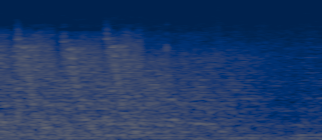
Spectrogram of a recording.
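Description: A laser cannon battery in a Star Wars space-combat video game fires a rapid burst of loud, crackling blasts that fade into lingering rumble.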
